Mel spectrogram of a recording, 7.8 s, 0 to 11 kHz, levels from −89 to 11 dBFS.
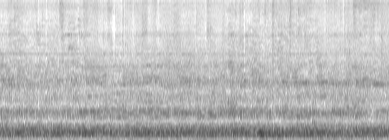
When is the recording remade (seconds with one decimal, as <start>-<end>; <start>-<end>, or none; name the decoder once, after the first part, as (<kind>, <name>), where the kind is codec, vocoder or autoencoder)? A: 1.7-4.5 (codec, SNAC); 6.4-7.8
